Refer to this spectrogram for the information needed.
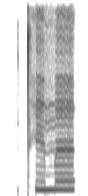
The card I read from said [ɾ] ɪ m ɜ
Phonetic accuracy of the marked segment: incorrect: t̪ʰ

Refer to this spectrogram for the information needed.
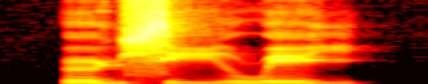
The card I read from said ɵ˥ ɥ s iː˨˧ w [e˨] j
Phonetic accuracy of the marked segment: correct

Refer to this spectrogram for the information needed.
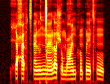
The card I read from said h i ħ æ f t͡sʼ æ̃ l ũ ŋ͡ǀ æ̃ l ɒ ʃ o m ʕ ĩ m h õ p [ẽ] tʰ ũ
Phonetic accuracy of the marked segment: correct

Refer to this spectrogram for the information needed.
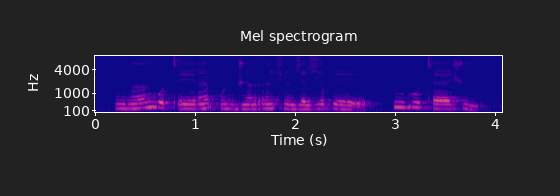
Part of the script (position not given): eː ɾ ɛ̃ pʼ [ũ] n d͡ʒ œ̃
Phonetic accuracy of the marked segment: correct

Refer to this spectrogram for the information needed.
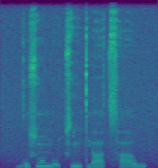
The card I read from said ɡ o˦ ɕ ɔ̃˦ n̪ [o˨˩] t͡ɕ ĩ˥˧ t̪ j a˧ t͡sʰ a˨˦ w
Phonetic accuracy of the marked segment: correct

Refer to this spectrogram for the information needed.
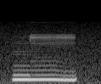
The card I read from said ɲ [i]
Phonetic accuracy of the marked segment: correct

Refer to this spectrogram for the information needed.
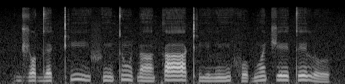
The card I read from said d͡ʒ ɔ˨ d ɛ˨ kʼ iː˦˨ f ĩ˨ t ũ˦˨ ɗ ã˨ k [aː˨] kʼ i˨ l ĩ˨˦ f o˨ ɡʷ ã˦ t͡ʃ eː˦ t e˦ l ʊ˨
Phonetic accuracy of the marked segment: incorrect: aː˦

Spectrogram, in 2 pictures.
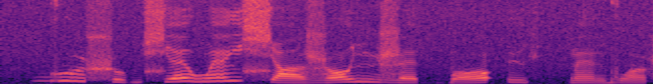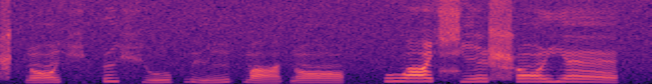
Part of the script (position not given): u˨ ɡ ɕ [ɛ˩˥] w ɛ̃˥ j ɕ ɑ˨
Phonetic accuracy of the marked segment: incorrect: ɛ˧˥˧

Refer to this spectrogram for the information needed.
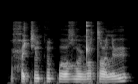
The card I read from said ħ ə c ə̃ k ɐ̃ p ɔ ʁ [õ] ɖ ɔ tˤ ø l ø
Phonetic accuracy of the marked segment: correct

